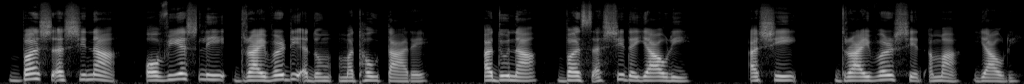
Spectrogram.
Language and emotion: Manipuri, neutral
